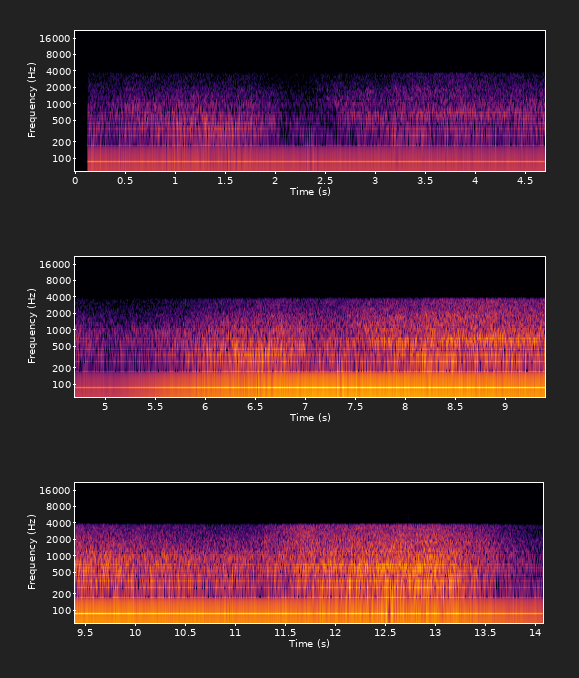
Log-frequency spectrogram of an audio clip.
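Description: Ocean surf: waves breaking in a continuous wash of rushing water that grows louder about five seconds in and starts to fade near the end.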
